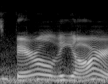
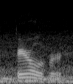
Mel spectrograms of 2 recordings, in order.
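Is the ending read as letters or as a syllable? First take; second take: letters; syllable. First: The ending is spelled out as two letters. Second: The ending is read as one syllable, ver. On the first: "It just says Barrel V R if it's all lowercase" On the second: "Like it's saying barrel and then ver for the V R"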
